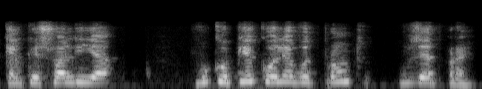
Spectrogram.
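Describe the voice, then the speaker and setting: Pitching his training course during a webinar, a man repeats important phrases and earnestly tries to persuade listeners to join. His voice sits high and is a little mellow, at a normal speed, with no room sound in the recording.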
